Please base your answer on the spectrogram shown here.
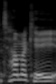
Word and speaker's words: Tamaki: magic roundabout snail would it rhymes with trying bummer key and yeah so seems like brian tamaki is probably vaccinated you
